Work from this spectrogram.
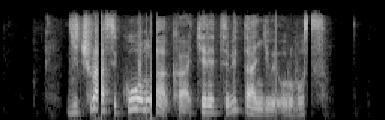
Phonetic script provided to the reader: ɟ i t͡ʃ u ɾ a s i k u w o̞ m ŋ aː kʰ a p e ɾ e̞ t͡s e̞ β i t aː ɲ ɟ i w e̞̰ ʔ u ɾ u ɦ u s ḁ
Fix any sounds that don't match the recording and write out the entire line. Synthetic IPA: ɟ i t͡ʃ u ɾ a s i k u w o̞ m ŋ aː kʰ a c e ɾ e̞ t͡s e̞ β i t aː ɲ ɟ i w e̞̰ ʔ u ɾ u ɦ u s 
